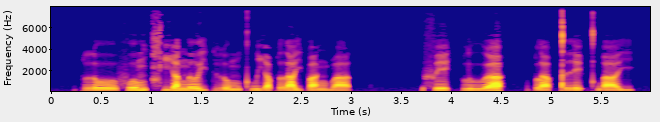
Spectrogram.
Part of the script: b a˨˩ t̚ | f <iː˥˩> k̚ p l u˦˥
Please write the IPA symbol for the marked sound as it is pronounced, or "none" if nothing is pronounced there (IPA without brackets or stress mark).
eː˥˩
